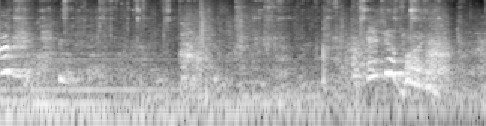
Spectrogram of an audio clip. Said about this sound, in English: A lovable therapy dog greets me at the door.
